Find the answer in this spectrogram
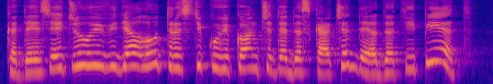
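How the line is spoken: Laughing joking question. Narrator (Bulgarian): засмял се и се пошегувал с децата, запитал ги

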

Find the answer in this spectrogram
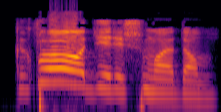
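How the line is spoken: Roar. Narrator (Bulgarian): ревнал черноликият

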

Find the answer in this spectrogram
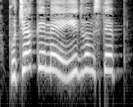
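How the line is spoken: Girl calling out. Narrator (Bulgarian): Девойката извикала на бухала

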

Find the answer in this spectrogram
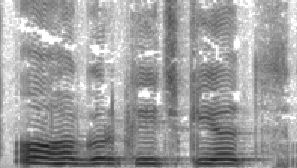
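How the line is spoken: Old woman sighing. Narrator (Bulgarian): въздъхна бабичката

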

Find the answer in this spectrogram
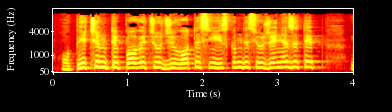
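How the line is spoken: Exclaiming. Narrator (Bulgarian): възкликнал принцът

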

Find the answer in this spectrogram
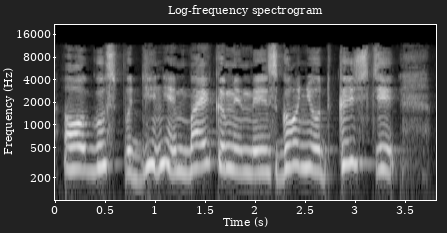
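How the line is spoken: Crying. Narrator (Bulgarian): проплакала тя

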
